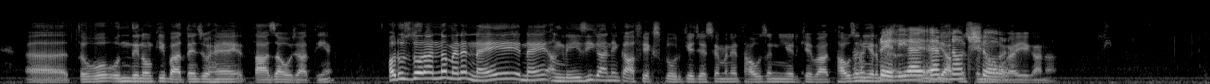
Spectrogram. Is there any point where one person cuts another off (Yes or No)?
Yes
